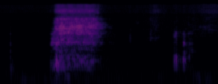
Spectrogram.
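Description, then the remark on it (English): A voice imitates someone blowing their nose into a hanky: one loud, breathy honking blast lasting about half a second, followed by a couple of faint sniffy, snorting sounds. “Then she kind of does something in her little hanky, and then she has to blow her nose, and she blows it like this.”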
